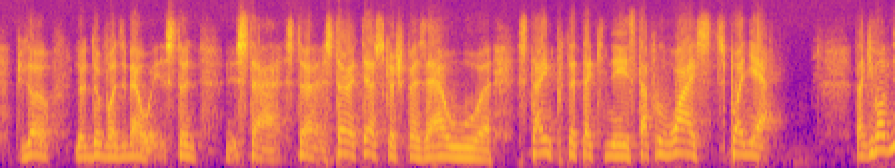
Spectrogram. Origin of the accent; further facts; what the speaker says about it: Quebec, Canada; born there; C'est pour ça que je suis né au Québec.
